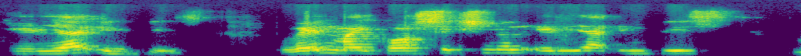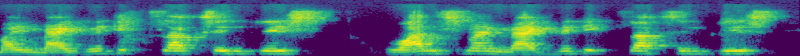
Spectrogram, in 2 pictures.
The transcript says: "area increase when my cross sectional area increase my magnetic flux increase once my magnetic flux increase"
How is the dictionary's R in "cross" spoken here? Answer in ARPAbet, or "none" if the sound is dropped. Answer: none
